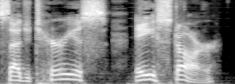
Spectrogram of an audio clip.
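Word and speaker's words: Sagittarius A*: This black hole is known as Sagittarius A star. That's A asterisk, but it's pronounced A star, which is really pretty cool.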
